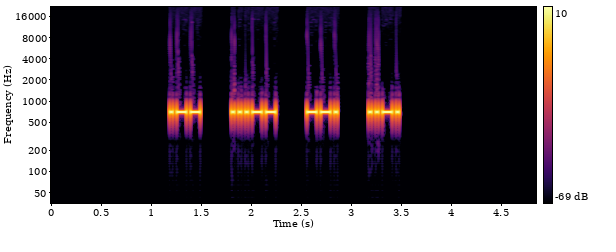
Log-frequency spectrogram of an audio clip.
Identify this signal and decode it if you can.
Morse code, heard as a keyed tone, about 36 wpm, spaced as for 20 wpm, 700 Hz. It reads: W3GF
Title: USA Call Signs - 4 Characters - 3x Character Spacing - 35wpm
